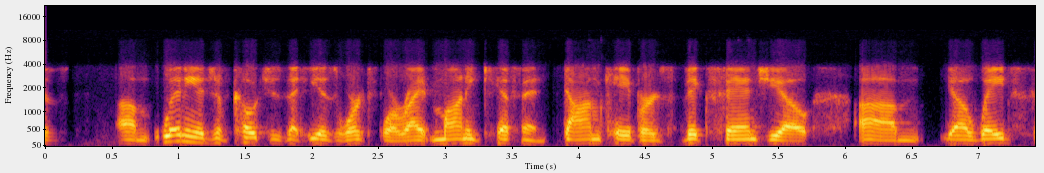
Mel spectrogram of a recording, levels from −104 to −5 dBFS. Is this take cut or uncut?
cut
